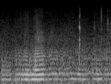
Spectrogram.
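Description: Honeybees buzzing around an open hive, a steady droning hum with slight swells as individual bees pass close by.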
